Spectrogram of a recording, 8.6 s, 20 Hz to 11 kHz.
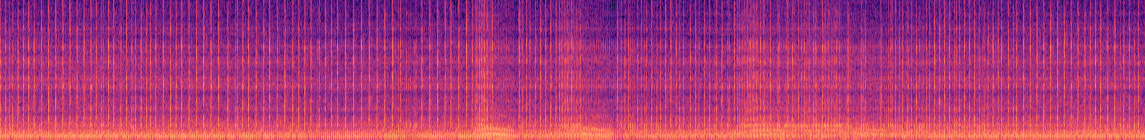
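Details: Echo ES2400 leaf blower two-stroke on a replacement HIPA copy carburetor (high-speed mixture screw only): high-speed buzz that stumbles and wavers through rev dips; carburetor mixture out of adjustment, needs tuning.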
